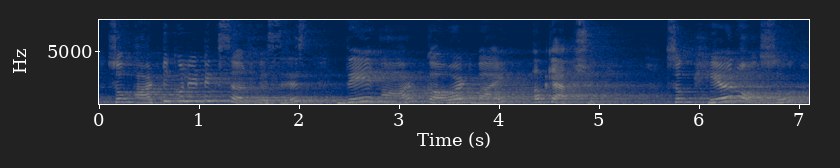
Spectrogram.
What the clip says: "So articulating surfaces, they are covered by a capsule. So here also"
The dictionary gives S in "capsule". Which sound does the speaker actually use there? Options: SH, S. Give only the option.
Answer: SH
